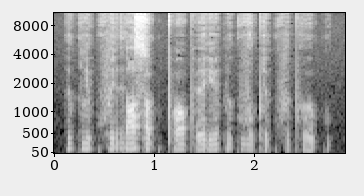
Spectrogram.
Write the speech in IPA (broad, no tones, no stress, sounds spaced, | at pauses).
ɪ kʷ lʲ ɛ kʷ f e r ɛ sˤ œ kʷ pʼ ɔ pʼ ɘ ɾʲ ɘ p ɪ kʷ v ʊ pʰ e kʷ f ɪ pʰ ʊ kʷ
